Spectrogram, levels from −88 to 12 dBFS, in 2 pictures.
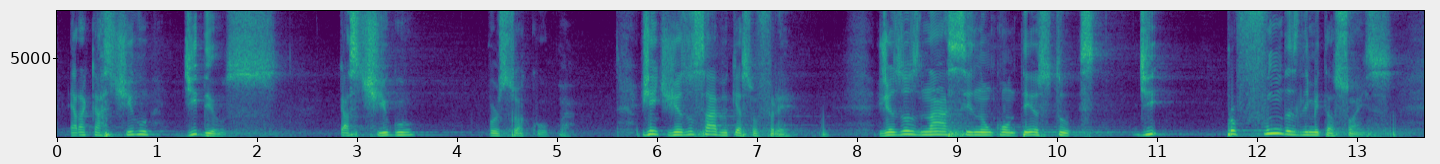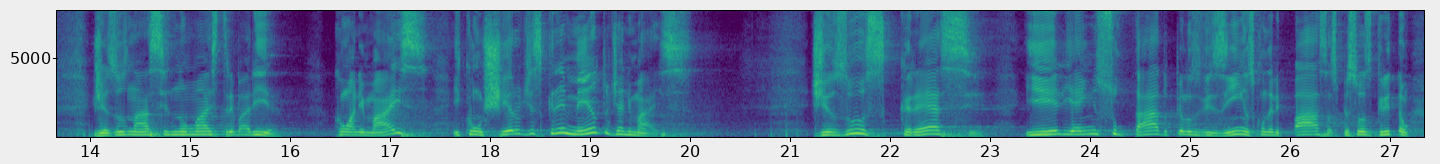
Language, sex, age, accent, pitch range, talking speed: Portuguese, male, 50-69, Brazilian, 160-205 Hz, 110 wpm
